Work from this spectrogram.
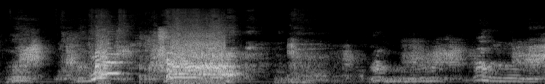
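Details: Six-week-old Basset Hound puppy named Rocky, the smallest and loudest of a litter of six, gives rough growling barks with a loud harsh burst near the middle, amid scuffling and a steady low hum.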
